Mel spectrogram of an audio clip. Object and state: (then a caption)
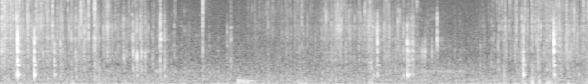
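Dry bar soap being cut. A metal utility knife cuts grid-scored cubes off the surface of a solid blue, dry bar of soap held in the hand, and the cubes pile up below. It makes quiet, bright, crisp crunching and crumbling sounds with rapid little clicks and brief pauses.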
